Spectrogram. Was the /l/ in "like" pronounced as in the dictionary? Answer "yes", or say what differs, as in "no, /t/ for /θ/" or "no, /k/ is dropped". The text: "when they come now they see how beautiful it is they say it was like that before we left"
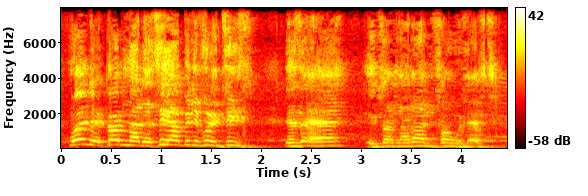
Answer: no, /n/ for /l/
